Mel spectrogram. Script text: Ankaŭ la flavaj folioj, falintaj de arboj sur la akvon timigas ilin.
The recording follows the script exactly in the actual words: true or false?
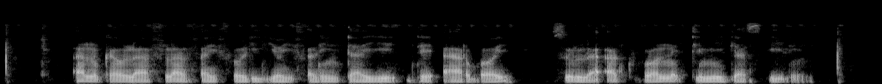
true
